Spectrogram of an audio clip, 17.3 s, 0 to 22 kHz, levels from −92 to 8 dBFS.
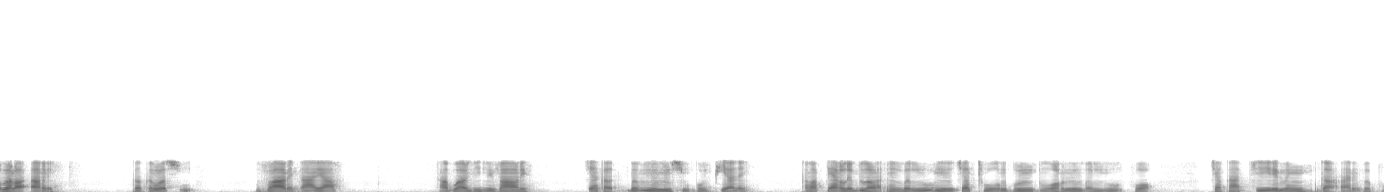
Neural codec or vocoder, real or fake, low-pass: codec, 44.1 kHz, 1.7 kbps, Pupu-Codec; fake; 3.6 kHz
